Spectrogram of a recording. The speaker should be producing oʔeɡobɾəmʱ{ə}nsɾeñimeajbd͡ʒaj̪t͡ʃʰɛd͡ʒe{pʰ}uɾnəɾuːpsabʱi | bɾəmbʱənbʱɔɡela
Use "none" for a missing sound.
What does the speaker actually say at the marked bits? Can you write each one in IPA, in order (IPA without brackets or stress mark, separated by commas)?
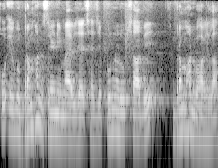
ə, p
